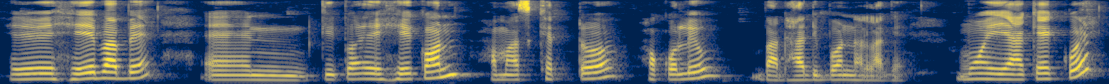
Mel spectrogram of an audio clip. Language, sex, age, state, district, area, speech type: Assamese, female, 45-60, Assam, Golaghat, rural, spontaneous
